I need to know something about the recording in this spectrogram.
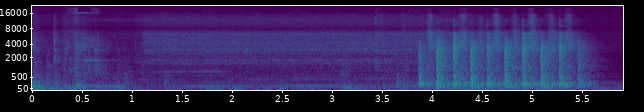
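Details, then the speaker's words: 2014–2018 BMW F15/F16/F85/F86 electric power steering rack: hollow knocks about three a second as the steering wheel swings left to right, from play at the worn rack thrust bushing; fixed with a genuine BMW thrust repair kit and grease. "So, basically that noise comes from the electronic power steering rack. And apparently there's a bushing, it's called the thrust bushing that is this thing, right?"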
